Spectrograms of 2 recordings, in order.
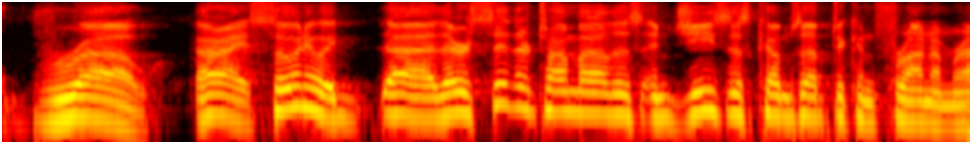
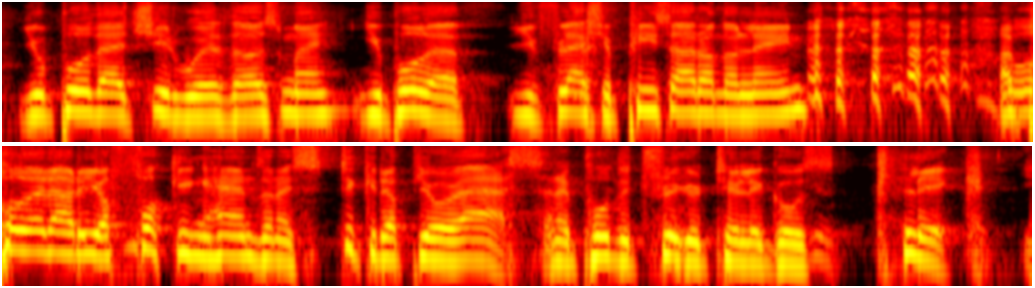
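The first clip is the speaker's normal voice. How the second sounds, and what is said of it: Put-on accent imitating a film character. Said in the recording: “Your accent's pretty good, but it's not Jesus”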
